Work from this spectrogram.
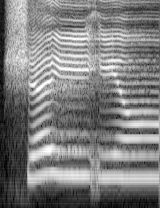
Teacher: maka tanwin dibunyikan samar-samar siap-siap menuju qaf disertai bunyi dengungan dengungnya besar ya karena qf makhrajnya jauh dari Nun madnya adalah Madun karena · karena ada ya sukun didahului harokat fathah ya, maka dibacanya lembut. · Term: ikhfa ab'ad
